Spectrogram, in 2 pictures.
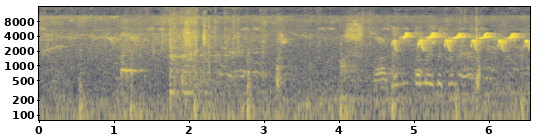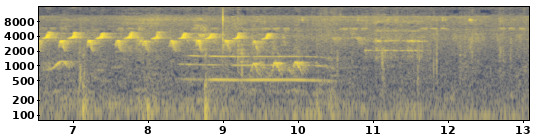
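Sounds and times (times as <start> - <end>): small bird chirping: 0.0 - 13.0
faint steady tone: 8.8 - 13.0.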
